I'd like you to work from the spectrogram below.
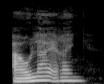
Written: AFLEJRINGERS

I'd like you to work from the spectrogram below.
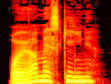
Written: røremaskine

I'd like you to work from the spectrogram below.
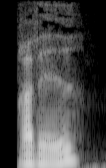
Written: bravade

